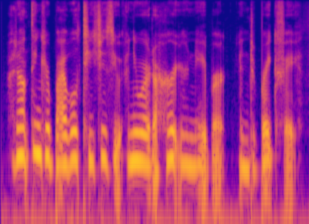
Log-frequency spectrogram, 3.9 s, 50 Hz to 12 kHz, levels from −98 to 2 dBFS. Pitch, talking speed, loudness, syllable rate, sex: 225 Hz, 250 wpm, -20 LUFS, 6.7 syllables/s, female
